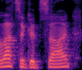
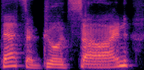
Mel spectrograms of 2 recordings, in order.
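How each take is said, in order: First: It is said flatly with little inflection. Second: It is said with exaggerated, sarcastic inflection. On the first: The speaker calls it wrong. "That's what it sounded like" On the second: The speaker calls it right. "Where really you have to go"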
